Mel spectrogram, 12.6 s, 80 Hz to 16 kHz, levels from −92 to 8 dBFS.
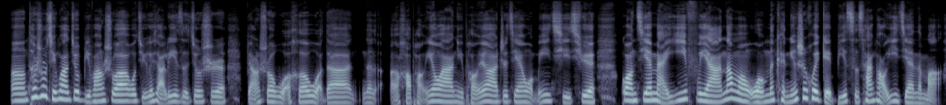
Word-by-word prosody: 呃， 195 Hz, +1 st, +2 dB
特 275 Hz, +9 st, +1 dB
殊 325 Hz, +2 st, +3 dB
情 230 Hz, -6 st, +1 dB
况 230 Hz, -2 st, +4 dB
就 235 Hz, -, +2 dB
比 200 Hz, -7 st, -6 dB
方 180 Hz, +2 st, +1 dB
说， 185 Hz, -2 st, +4 dB
我 185 Hz, -, -2 dB
举 145 Hz, -6 st, -7 dB
个 170 Hz, -, -1 dB
小 190 Hz, -, 0 dB
例 170 Hz, +1 st, -3 dB
子， 145 Hz, -4 st, -7 dB
就 165 Hz, +1 st, -4 dB
是 155 Hz, -2 st, -3 dB, 0.3 s
比 -, -, -6 dB
方 -, -, -2 dB
说 165 Hz, 0 st, -1 dB
我 155 Hz, -, -2 dB
和 160 Hz, 0 st, -1 dB
我 165 Hz, -, -1 dB
的 145 Hz, 0 st, 0 dB
那 145 Hz, +1 st, -8 dB, 0.2 s
呃， -, -, -5 dB
好 135 Hz, -, -2 dB
朋 -, -, -7 dB
友 185 Hz, +2 st, 0 dB
啊、 170 Hz, -2 st, +3 dB
女 160 Hz, -3 st, -7 dB
朋 130 Hz, -1 st, -5 dB
友 175 Hz, -, +1 dB
啊 170 Hz, -1 st, +3 dB
之 165 Hz, 0 st, -6 dB
间， 160 Hz, -1 st, -3 dB
我 150 Hz, -, -3 dB
们 -, -, -11 dB
一 185 Hz, +1 st, -4 dB
起 150 Hz, -7 st, -5 dB
去 160 Hz, +2 st, +1 dB, 0.3 s
逛 200 Hz, -1 st, +4 dB
街 205 Hz, 0 st, +3 dB
买 185 Hz, -9 st, +2 dB
衣 195 Hz, -, -2 dB
服 205 Hz, -4 st, -4 dB
呀， 170 Hz, -4 st, +4 dB
那 240 Hz, +5 st, +5 dB
么 205 Hz, -7 st, +3 dB
我 160 Hz, -2 st, +3 dB
们 190 Hz, +6 st, -1 dB
肯 215 Hz, -6 st, -3 dB
定 195 Hz, +5 st, 0 dB
是 265 Hz, +2 st, +2 dB
会 250 Hz, -2 st, +5 dB
给 195 Hz, -, +2 dB
彼 155 Hz, +4 st, -4 dB
此 170 Hz, -3 st, -3 dB
参 180 Hz, +5 st, +1 dB
考 200 Hz, -, +1 dB
意 185 Hz, +1 st, -4 dB
见 150 Hz, -5 st, -2 dB
的 135 Hz, -, -5 dB
嘛。 105 Hz, -6 st, -2 dB
175 Hz, 305 characters per minute, -24 LUFS, 155-200 Hz, 0.3 s, 那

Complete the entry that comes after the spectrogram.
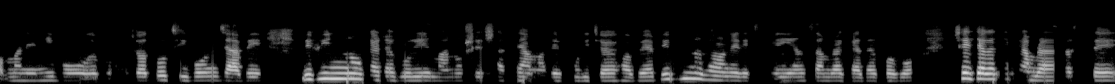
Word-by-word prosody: মানে 175 Hz, 0 st, -4 dB
নিবো, 180 Hz, -1 st, -7 dB, 0.7 s
যত 180 Hz, -1 st, +1 dB, 0.2 s
জীবন 185 Hz, 0 st, -1 dB, 0.2 s
যাবে 170 Hz, +1 st, +4 dB, 0.5 s
বিভিন্ন 260 Hz, +3 st, +7 dB, 0.2 s
ক্যাটেগরির 185 Hz, -3 st, -2 dB
মানুষের 175 Hz, +1 st, -9 dB
সাথে 170 Hz, +2 st, -11 dB
আমাদের 170 Hz, 0 st, -5 dB
পরিচয় 170 Hz, 0 st, -3 dB
হবে। 170 Hz, 0 st, -2 dB
আর 180 Hz, -, -7 dB
বিভিন্ন 260 Hz, +3 st, +1 dB, 0.2 s
ধরনের 190 Hz, -3 st, 0 dB
এক্সপেরিয়েন্স 175 Hz, 0 st, -7 dB
আমরা 175 Hz, 0 st, -2 dB
গ্যাদার 170 Hz, 0 st, -2 dB
করব। 165 Hz, -1 st, -1 dB, 0.6 s
সেই 275 Hz, -1 st, +8 dB
জায়গা 250 Hz, -1 st, +10 dB
থেকে 250 Hz, -1 st, -23 dB
আমরা 190 Hz, -2 st, +2 dB
আস্তে, 190 Hz, -, -11 dB
আস্তে 190 Hz, 0 st, -3 dB
180 Hz, 135 wpm, -23 LUFS, 175-195 Hz, 0.7 s, জায়গা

